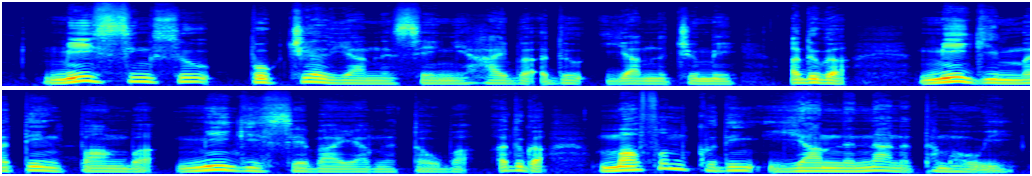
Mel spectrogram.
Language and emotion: Manipuri, neutral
